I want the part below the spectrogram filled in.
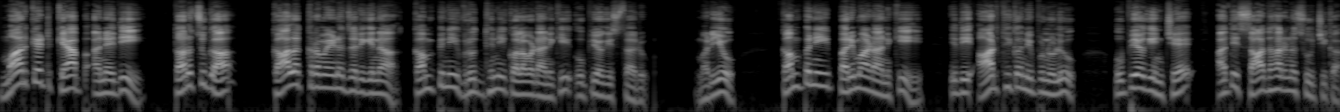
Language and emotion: Telugu, neutral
